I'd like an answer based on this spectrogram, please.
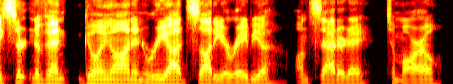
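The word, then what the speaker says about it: Riyadh: How do you pronounce the uh the the city that it's in? Riad. Riad.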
